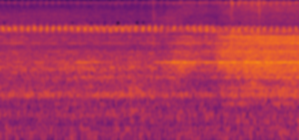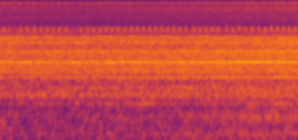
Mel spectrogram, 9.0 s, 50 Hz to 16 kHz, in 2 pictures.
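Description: WAP7 electric locomotive drawing its train out of the station, its running noise growing steadily louder as it approaches. From about three seconds in, several high steady whines rise over the rumble.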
